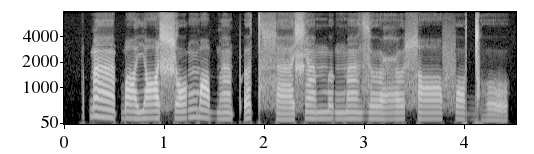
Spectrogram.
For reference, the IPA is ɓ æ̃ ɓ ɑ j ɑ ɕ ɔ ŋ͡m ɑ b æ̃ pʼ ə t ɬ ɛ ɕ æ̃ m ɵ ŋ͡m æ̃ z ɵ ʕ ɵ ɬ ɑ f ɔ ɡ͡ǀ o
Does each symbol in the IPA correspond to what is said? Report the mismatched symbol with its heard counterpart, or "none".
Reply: ɛ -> æ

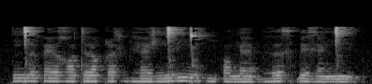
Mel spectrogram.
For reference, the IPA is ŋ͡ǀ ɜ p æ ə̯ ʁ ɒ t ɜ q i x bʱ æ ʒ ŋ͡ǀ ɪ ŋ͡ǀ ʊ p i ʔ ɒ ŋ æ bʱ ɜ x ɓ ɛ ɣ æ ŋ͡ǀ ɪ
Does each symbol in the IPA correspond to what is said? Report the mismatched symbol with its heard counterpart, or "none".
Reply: none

